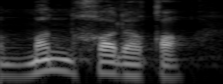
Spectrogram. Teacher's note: यहाँ मन में गुन्ना नहीं करते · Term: इजहार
